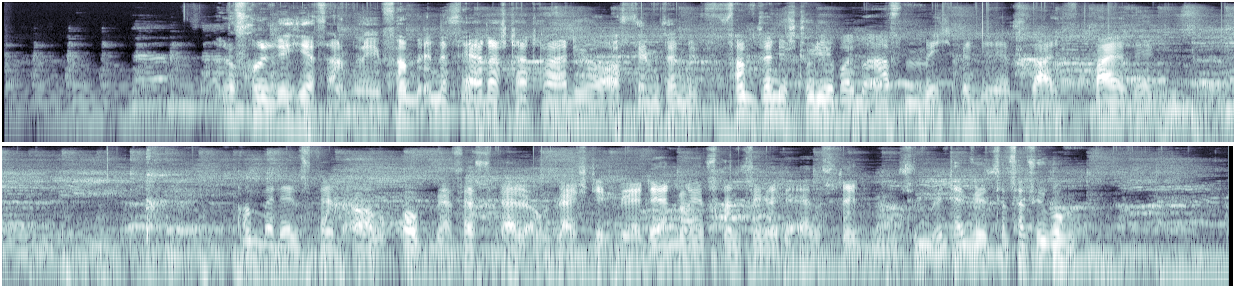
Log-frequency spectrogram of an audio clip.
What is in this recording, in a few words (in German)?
Interview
